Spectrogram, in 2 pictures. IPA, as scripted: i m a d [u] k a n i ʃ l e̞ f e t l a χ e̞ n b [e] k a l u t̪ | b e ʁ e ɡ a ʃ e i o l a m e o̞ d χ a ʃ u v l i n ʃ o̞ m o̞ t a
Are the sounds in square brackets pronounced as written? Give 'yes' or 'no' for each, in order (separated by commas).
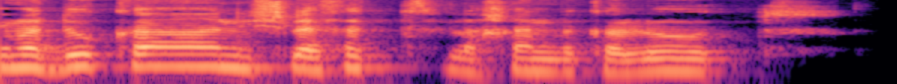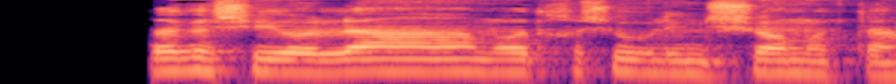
yes, yes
